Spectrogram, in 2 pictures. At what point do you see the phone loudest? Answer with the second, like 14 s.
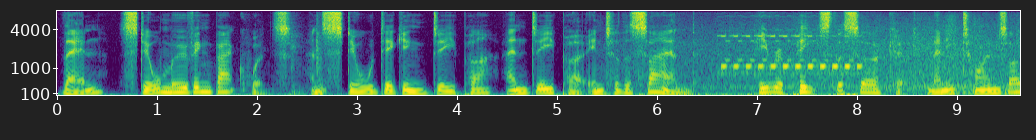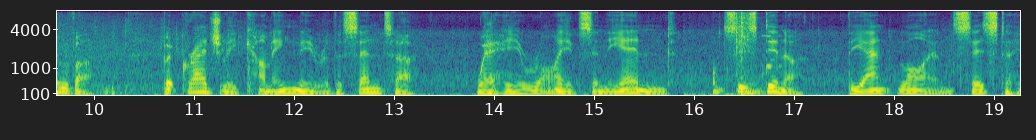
8 s.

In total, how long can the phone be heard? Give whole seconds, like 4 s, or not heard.
3 s.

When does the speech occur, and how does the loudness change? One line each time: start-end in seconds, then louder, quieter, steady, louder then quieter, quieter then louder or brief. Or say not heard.
0.0-19.2 steady.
